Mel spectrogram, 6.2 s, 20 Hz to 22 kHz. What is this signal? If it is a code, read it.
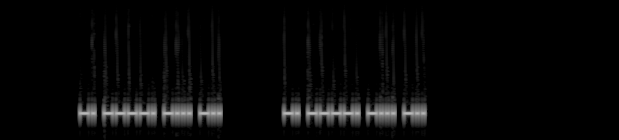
Morse code, heard as a keyed tone, about 40 wpm, 700 Hz. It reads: N9BD N9BD
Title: USA Call Signs - 4 Characters - Repeated 2x - 40wpm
